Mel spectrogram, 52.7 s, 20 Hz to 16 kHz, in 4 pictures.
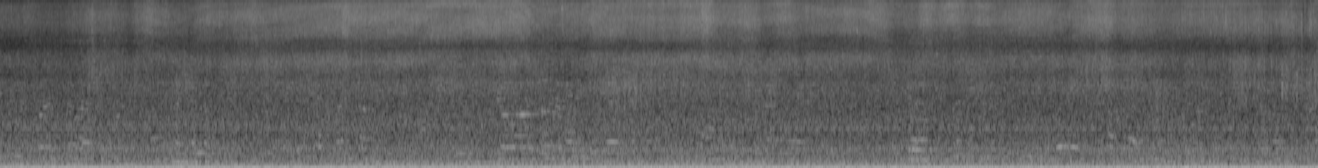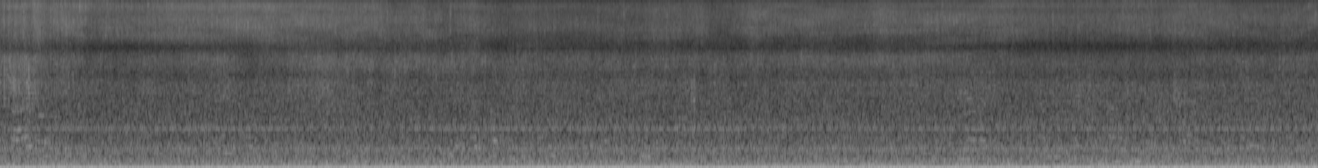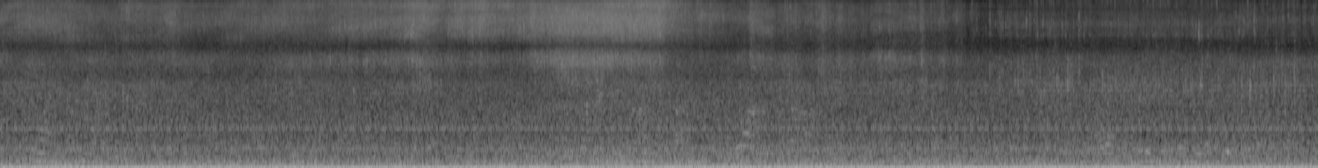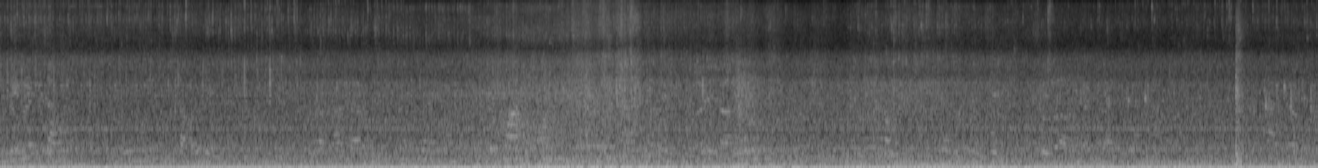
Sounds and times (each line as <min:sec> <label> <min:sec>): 0:43.2 Construction Sound 0:49.5
0:43.2 Traffic Sound 0:49.8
